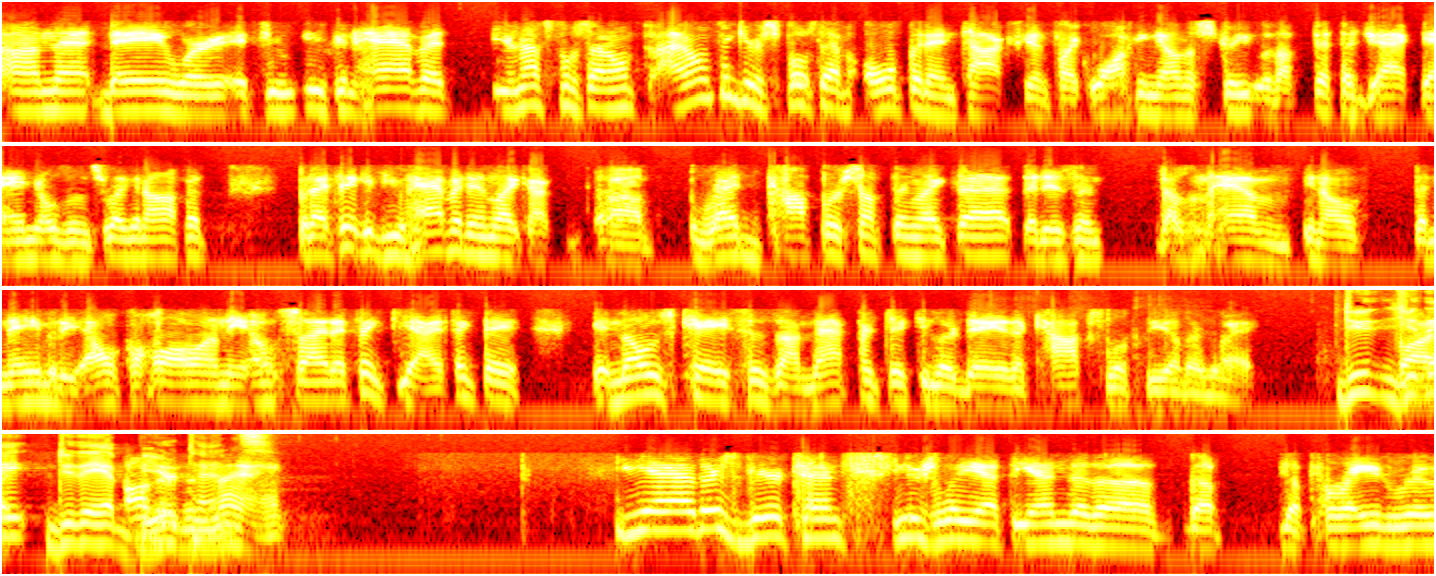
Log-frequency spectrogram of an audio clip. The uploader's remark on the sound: Phone calls.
